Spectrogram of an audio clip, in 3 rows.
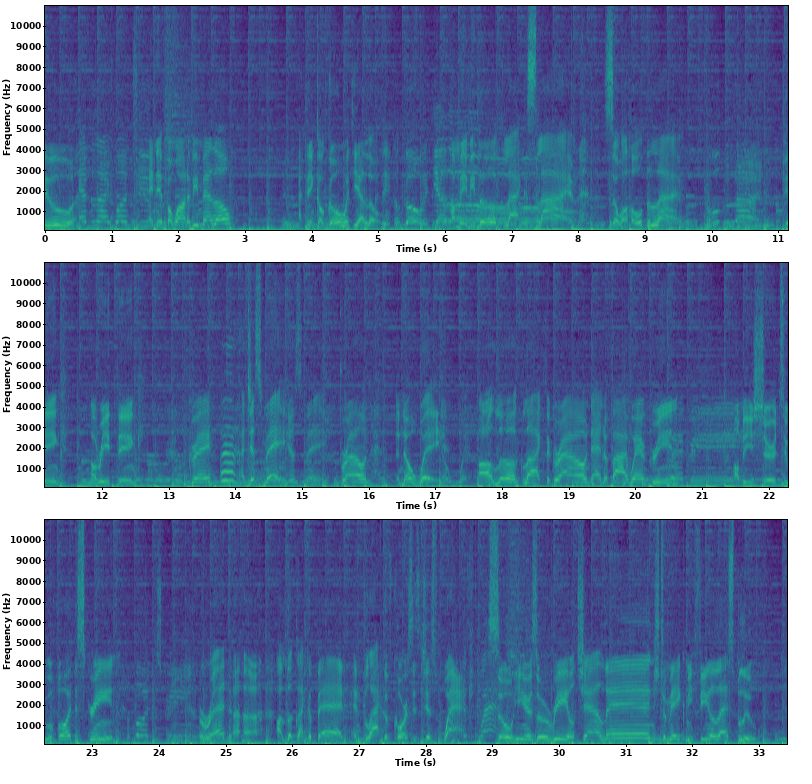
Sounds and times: Music: 0.0s - 33.4s.

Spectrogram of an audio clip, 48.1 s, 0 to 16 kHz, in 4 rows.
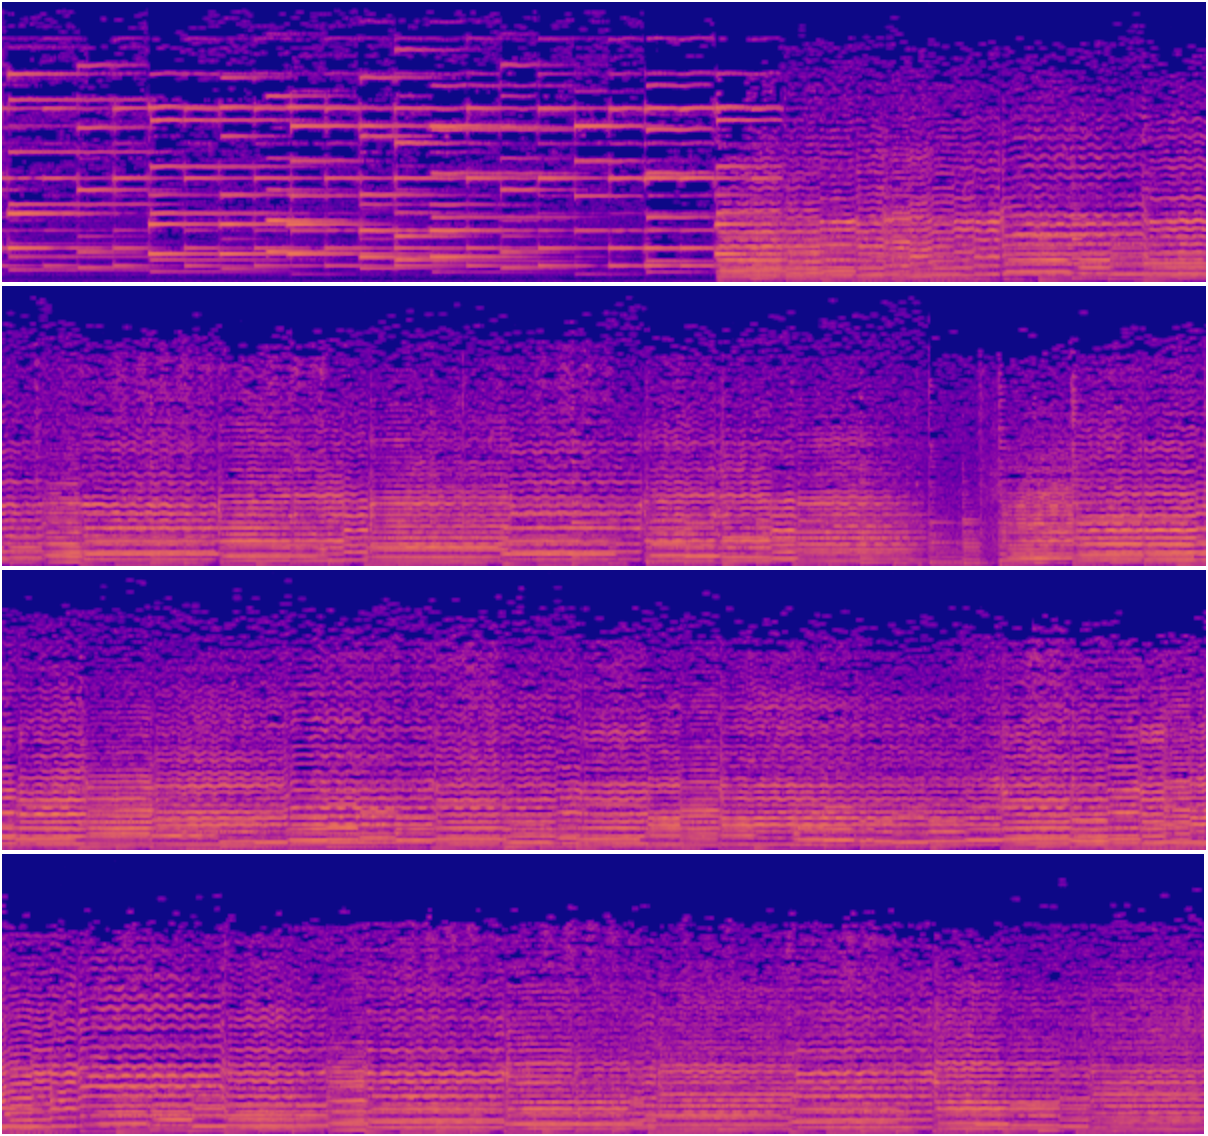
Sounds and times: Music: 0.0s - 48.1s.

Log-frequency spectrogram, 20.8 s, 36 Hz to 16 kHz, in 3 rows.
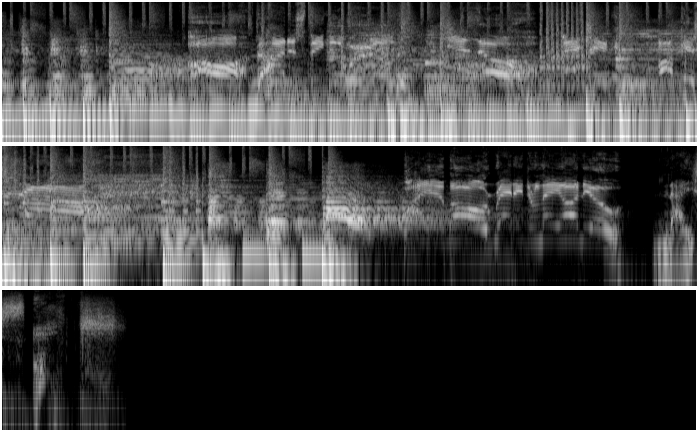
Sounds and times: Music: 0.0s - 11.8s
Speech: 1.9s - 5.9s, 11.0s - 15.2s.

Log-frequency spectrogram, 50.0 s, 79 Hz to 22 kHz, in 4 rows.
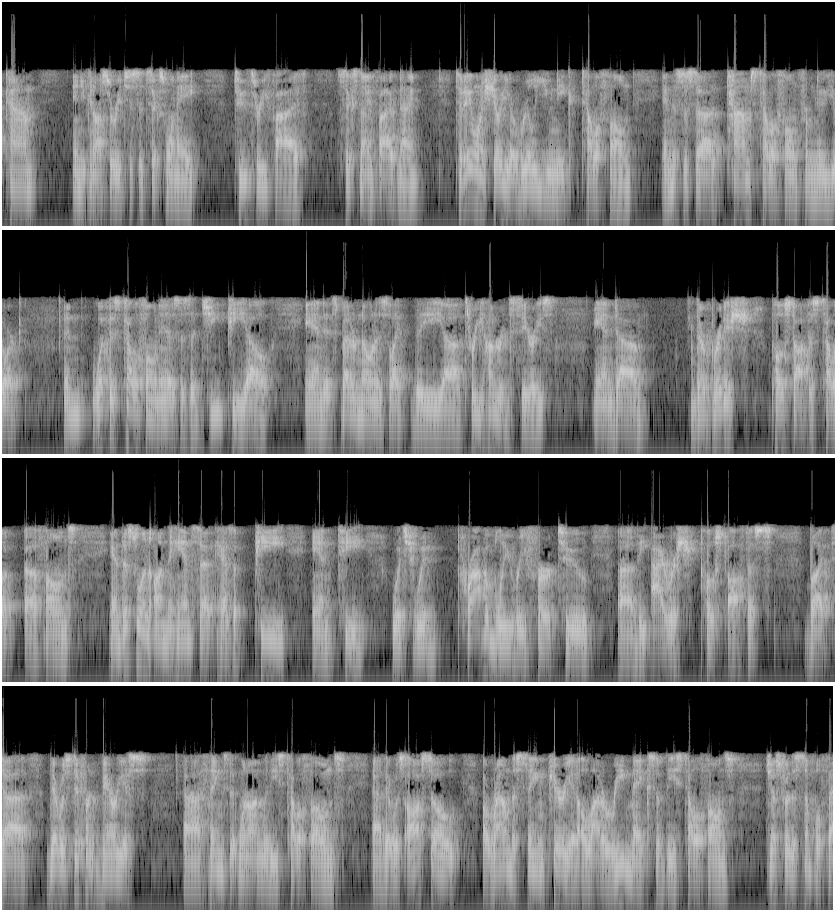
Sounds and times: Speech: 0.0s - 49.9s.

